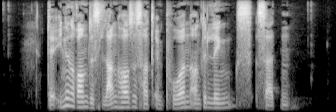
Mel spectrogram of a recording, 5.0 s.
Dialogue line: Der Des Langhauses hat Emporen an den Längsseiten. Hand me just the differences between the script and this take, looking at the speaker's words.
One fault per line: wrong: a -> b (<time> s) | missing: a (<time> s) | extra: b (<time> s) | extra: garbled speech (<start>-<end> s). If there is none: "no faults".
extra: Innenraum (0.8 s)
